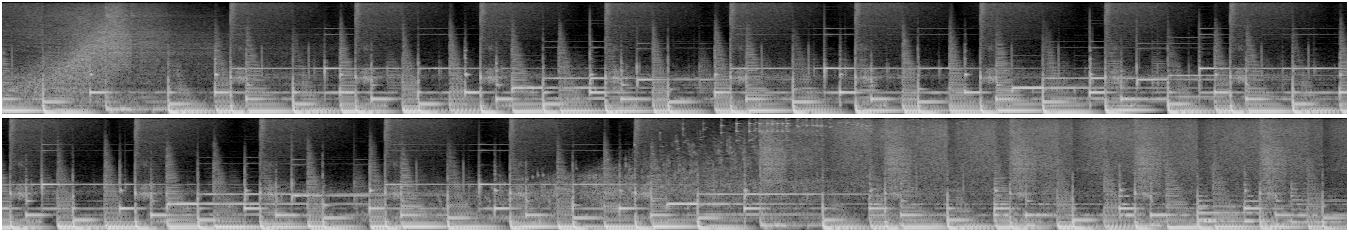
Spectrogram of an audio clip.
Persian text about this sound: این تدوین زیبا و این موزیک های باحالی که میشنوین کار ایشونه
